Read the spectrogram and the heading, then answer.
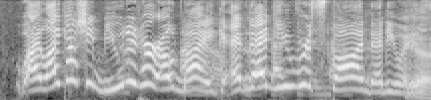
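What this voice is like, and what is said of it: Usual voice. Nothing is said of it.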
